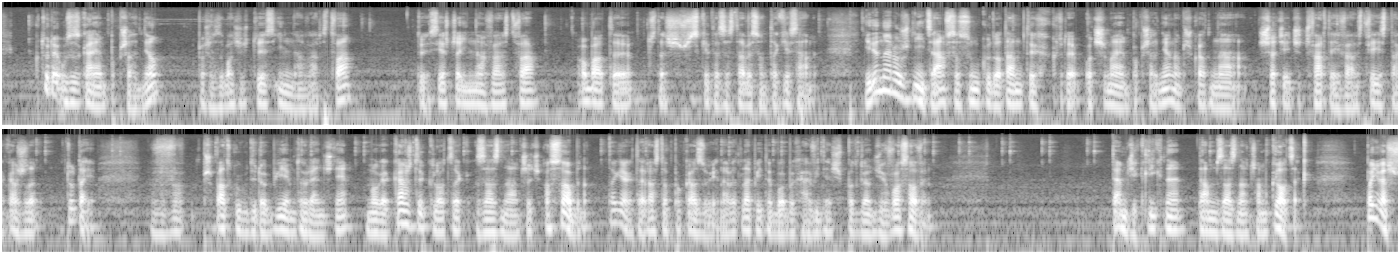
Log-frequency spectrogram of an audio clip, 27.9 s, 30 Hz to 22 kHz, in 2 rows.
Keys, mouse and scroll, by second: 1.3 4, 2.1-4.0 middle drag, 3.6 3, 4.3-6.2 middle drag, 5.8 4, 6.3 5, 8.1 a, 8.6-10.4 middle drag, 10.8 4, 11.3 3, 12.6 4, 13.1-15.0 middle drag, 13.5-27.9 right drag, 20.6 z.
